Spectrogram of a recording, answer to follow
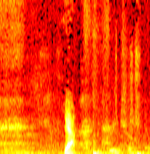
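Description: A man says "yeah" once, about a second in, over faint room noise, followed by a couple of soft low bumps and rustles.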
